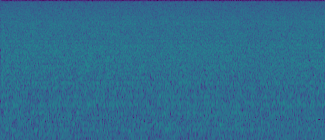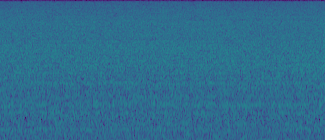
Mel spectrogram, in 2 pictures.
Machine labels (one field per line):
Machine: fan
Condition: normal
